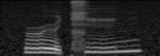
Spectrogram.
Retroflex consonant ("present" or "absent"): present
